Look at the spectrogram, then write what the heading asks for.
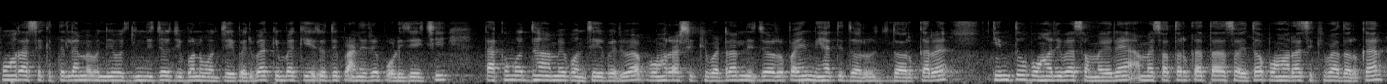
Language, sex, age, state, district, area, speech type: Odia, female, 45-60, Odisha, Jajpur, rural, spontaneous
